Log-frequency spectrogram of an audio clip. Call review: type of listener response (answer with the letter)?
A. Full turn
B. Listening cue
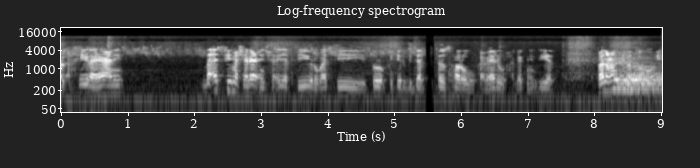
B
